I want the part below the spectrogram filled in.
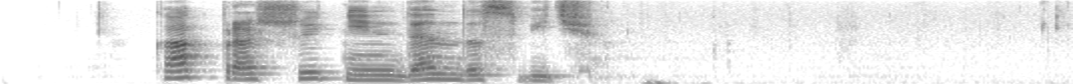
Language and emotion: Russian, neutral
